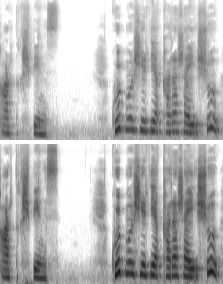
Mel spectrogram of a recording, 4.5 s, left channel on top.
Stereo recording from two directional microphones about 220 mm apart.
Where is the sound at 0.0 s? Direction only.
40° right (ahead or behind).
